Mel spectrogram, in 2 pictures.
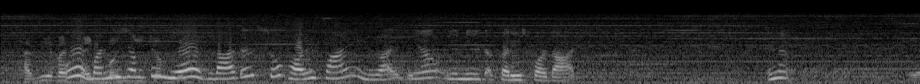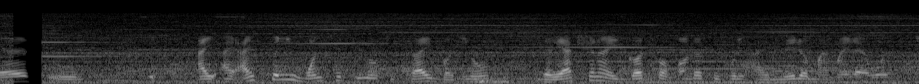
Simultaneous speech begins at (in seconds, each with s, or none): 0.7 s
